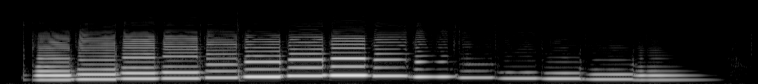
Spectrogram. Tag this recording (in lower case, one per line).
music
musical instrument
wind instrument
